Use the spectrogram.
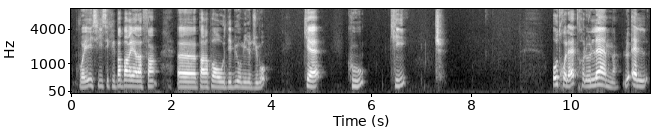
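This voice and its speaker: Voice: mid-range voice, darkish tone. A teacher giving a video lesson, speaking patiently, drilling syllables one by one and checking in with the viewer often. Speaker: Arabic alphabet teacher.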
